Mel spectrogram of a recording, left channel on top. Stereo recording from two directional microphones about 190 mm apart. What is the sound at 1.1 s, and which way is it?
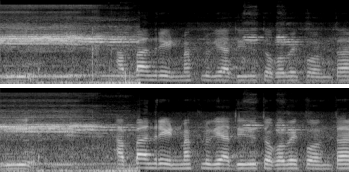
A woman's voice, 20° right (ahead or behind).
